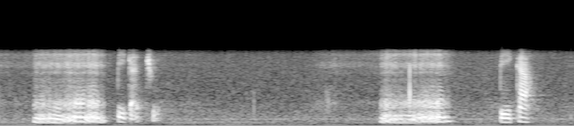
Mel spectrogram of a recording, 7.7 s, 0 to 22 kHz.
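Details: Man snoring during an afternoon nap around 4 pm: two long, rough, rattling breaths about five seconds apart, each followed by brief snorts, in a quiet room.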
